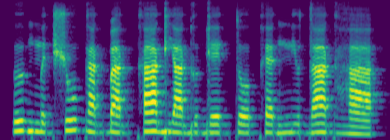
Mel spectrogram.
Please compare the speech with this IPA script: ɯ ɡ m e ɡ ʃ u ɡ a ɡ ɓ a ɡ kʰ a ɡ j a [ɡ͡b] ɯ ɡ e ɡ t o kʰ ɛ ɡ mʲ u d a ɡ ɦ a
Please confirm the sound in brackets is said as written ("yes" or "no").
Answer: no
